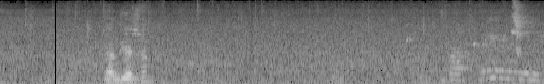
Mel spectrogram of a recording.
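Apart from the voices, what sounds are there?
rain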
